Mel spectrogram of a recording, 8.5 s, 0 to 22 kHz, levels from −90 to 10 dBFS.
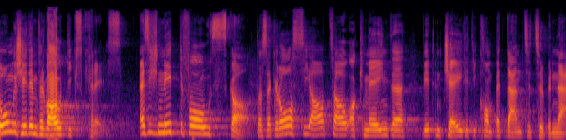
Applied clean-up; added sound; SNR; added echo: none; none; none; none.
